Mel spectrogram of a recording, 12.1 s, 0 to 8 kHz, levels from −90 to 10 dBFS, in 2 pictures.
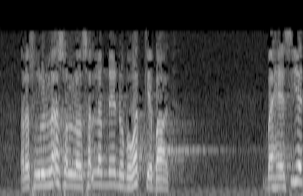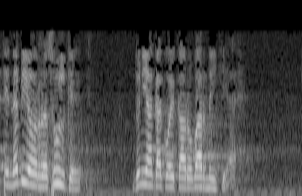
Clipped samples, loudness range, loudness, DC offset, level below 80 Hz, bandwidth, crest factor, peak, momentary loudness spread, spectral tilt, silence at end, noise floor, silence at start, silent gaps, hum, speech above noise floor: under 0.1%; 5 LU; -17 LUFS; under 0.1%; -46 dBFS; 5 kHz; 18 dB; 0 dBFS; 16 LU; -11.5 dB/octave; 1.3 s; -47 dBFS; 0.4 s; none; none; 31 dB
